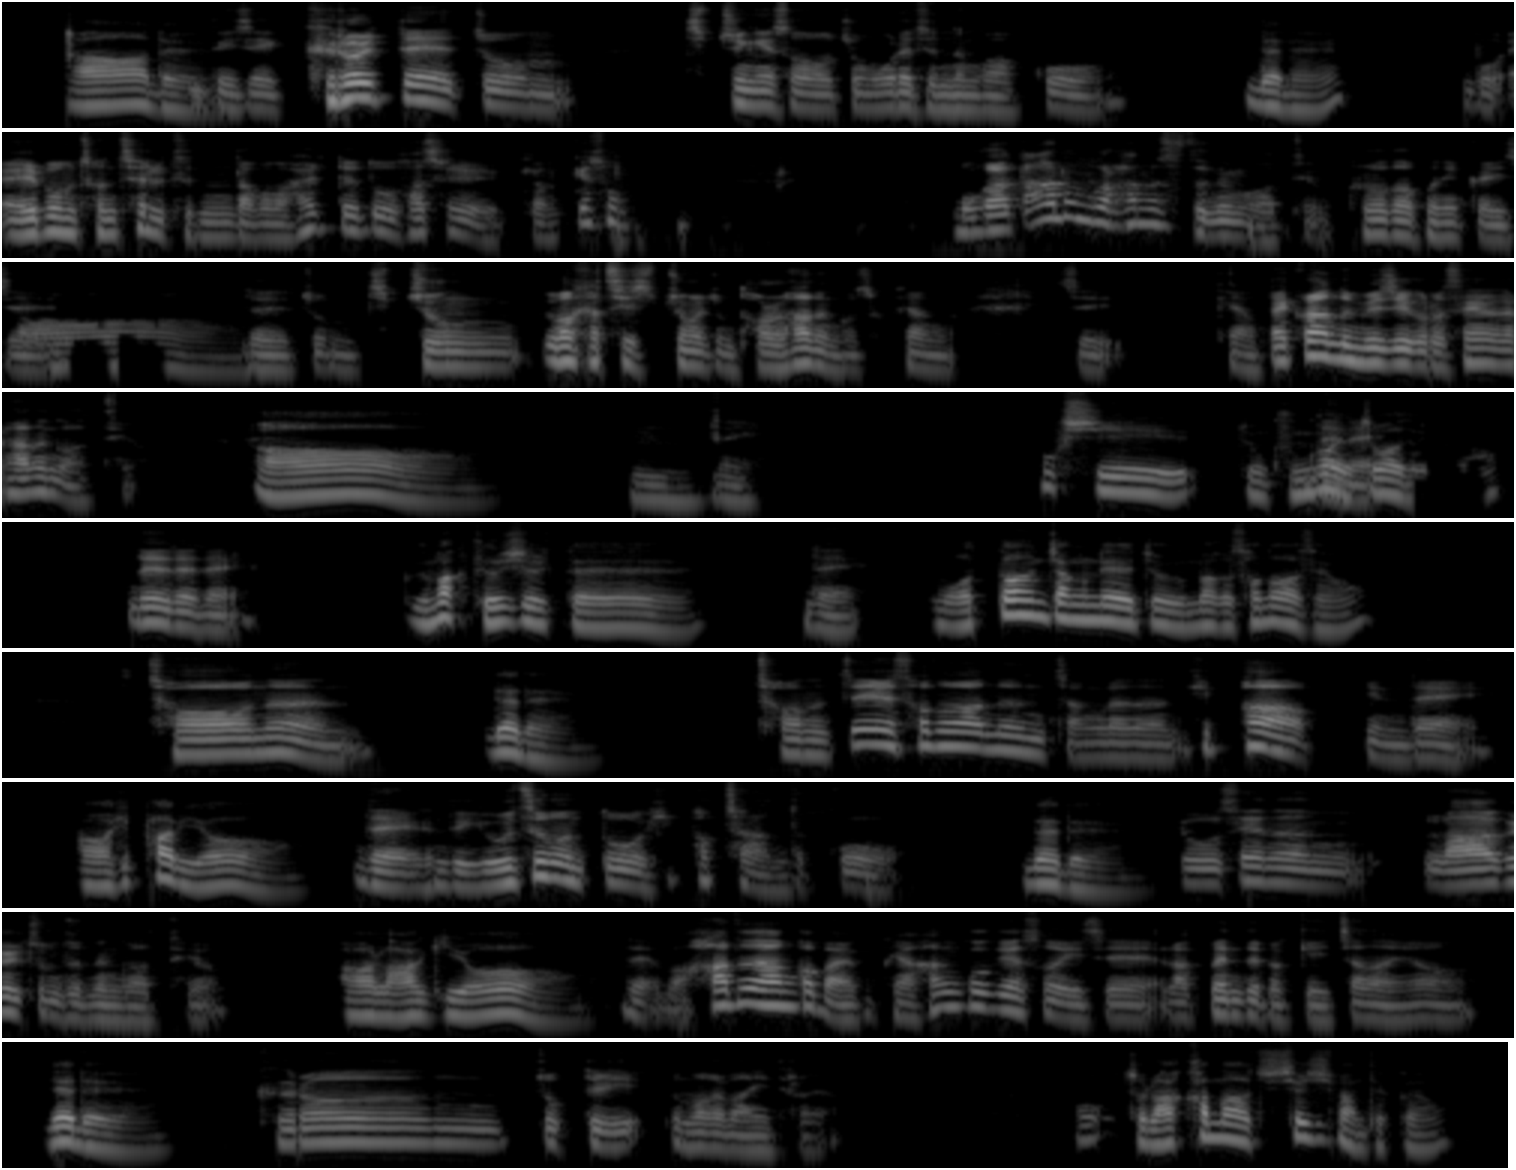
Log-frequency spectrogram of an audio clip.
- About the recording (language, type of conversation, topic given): Korean, unstructured, 스트레스를 받을 때 보통 어떻게 푸세요?
- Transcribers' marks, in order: other background noise; tapping; in English: "백그라운드 뮤직으로"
